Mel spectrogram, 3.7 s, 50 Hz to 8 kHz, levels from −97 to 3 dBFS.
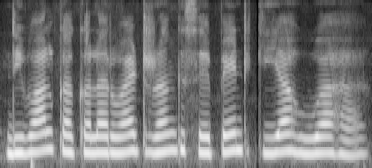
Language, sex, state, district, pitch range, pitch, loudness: Hindi, female, Jharkhand, Palamu, 245-265 Hz, 250 Hz, -11 LUFS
